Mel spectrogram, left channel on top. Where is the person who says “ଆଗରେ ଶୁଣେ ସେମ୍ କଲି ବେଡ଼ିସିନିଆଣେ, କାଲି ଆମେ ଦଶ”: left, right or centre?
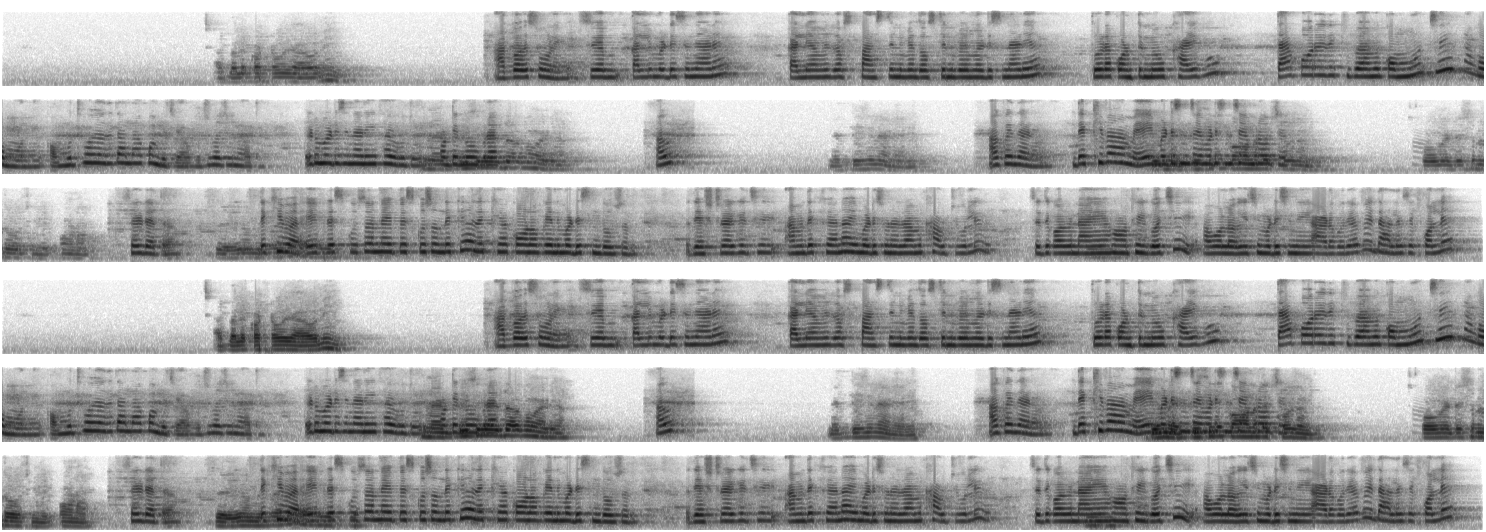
Centre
